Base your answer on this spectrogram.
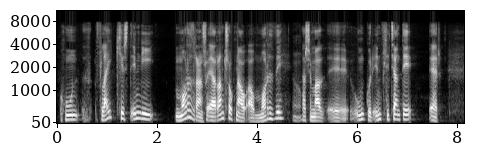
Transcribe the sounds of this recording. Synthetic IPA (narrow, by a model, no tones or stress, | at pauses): hunflaːjcʰɪst̪ɪnːi | mɔɾðransɛðaransowknawʔa̰wmɔɾðɪθasɛmað̰uŋkʏɾʔɪ̰nfliːt̪ʰjant̪ɪ | ɛɾ̥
